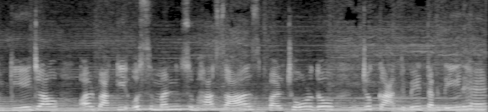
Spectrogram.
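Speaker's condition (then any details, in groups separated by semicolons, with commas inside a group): No condition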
